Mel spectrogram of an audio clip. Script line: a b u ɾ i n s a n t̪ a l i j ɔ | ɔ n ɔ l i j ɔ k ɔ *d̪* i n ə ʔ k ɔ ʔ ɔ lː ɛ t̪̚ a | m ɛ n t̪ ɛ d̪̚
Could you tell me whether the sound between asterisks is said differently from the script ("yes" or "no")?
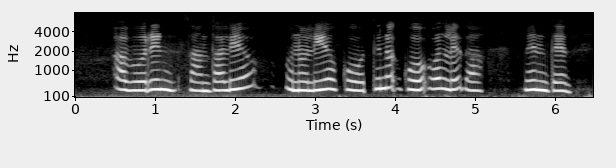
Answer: yes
